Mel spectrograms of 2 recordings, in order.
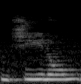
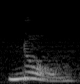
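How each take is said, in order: First: The word begins with an audible g sound. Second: The word begins without any g sound. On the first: The speaker calls it wrong. "This is not genome" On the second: The speaker calls it right. "This is gnome"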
